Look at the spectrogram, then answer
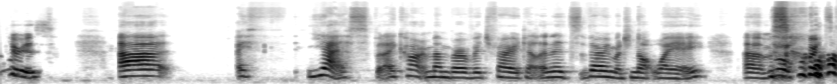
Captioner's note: laughs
